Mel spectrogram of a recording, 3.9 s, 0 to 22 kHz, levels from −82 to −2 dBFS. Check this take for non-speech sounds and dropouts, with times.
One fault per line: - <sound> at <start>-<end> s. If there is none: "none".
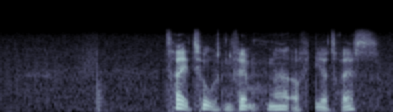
- thud at 0.8-1.1 s
- dropout at 3.1-3.1 s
